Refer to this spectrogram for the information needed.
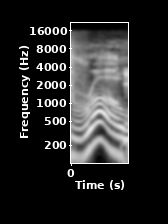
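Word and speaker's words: Ro: It's not Roman, which is like gladiators in the Colosseum. – Aggressive. – It's Roe.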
